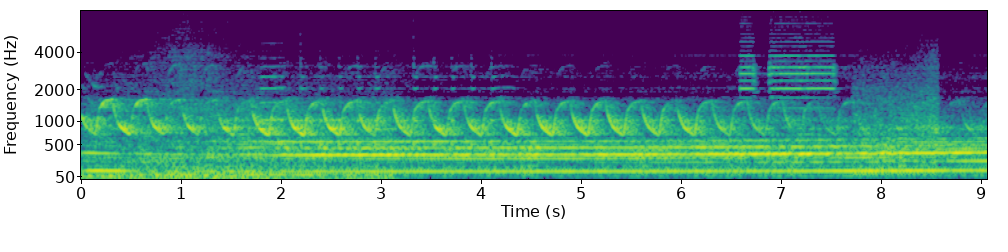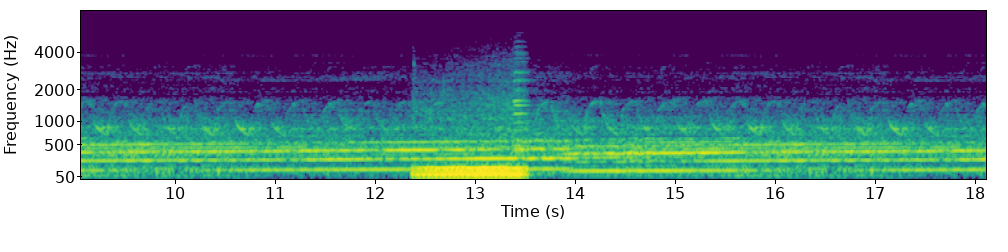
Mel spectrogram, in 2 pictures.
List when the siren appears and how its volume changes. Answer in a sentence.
You can hear the siren from 0.0 to 18.0 s, at a steady volume.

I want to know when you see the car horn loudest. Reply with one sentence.
The volume of the car horn peaks at 13 seconds.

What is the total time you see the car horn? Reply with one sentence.
The car horn can be heard for 6 seconds in total.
